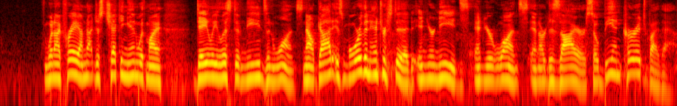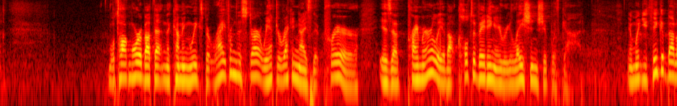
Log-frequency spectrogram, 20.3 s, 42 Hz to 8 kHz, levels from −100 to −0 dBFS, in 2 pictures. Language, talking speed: English, 205 wpm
